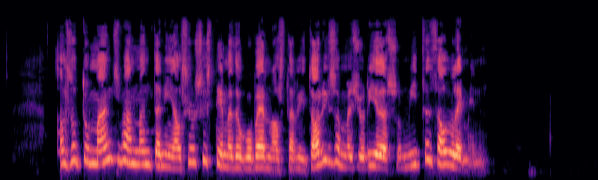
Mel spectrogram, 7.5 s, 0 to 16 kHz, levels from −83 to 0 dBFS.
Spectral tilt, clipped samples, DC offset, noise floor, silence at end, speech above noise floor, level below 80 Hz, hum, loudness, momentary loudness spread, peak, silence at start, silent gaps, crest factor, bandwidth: -3 dB/octave; under 0.1%; under 0.1%; -81 dBFS; 1.45 s; 60 dB; -80 dBFS; none; -22 LUFS; 8 LU; -4 dBFS; 0.7 s; none; 20 dB; 11.5 kHz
